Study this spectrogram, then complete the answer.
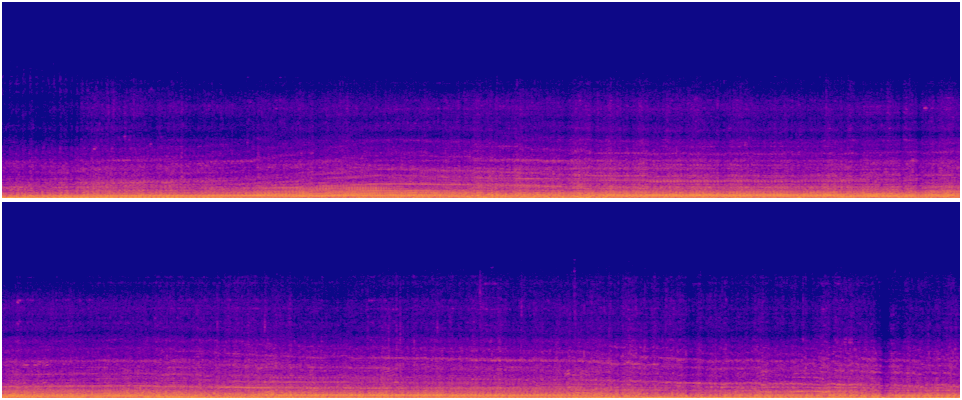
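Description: A small engine revs loudly and rises and falls in pitch close by.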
